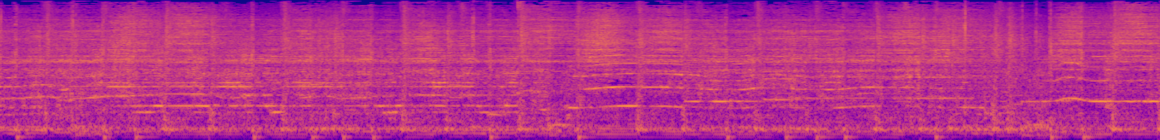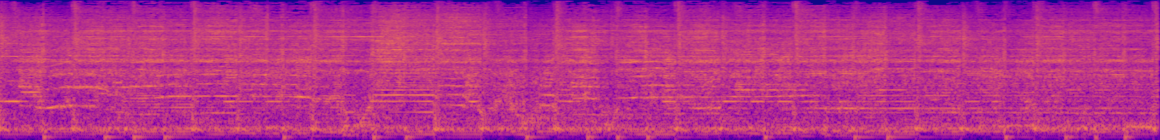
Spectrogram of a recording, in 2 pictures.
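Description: Live rock band playing: drum kit, bass and electric guitars, with a melody line that slides and bends between notes over the band.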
